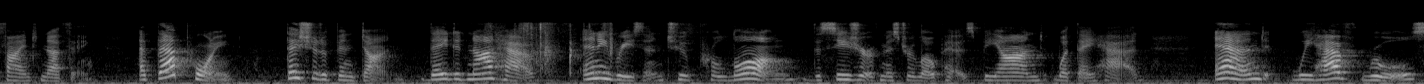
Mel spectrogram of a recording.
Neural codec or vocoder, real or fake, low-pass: none; real; 7.2 kHz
